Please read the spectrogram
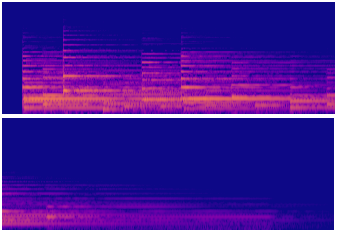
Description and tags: A small melancholic lyrical story.
farewell, lost, melancholy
